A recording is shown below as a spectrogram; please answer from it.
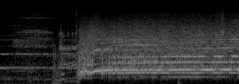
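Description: Live worship music: a long, held note sung into a microphone over instrumental backing. It swells louder about three-quarters of a second in.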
